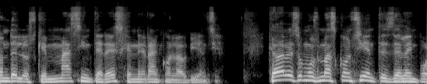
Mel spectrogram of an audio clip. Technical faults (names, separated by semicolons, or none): short concealed packet loss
